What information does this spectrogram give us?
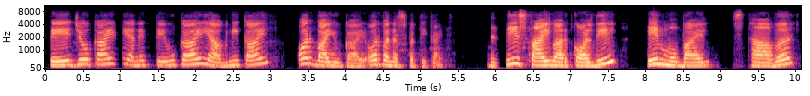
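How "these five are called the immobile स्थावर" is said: slow dictation. Shown as a demonstration. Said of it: "slow dictation to students".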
